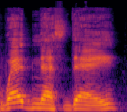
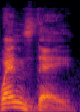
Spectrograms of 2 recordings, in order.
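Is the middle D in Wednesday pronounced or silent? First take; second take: pronounced; silent. First: The middle D is clearly pronounced. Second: The middle D is left out. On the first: The speaker calls it wrong. "You don't say Wednesday" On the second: The speaker calls it right. "You say February and Wednesday"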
